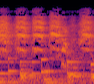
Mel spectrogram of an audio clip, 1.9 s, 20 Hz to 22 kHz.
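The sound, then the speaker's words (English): Macaws, cockatoos and parrots squawk in a loud, harsh chorus at Parrot Paradise in Jurong Bird Park in the early morning before 9 a.m., several birds calling over one another in overlapping bursts that rise and fall continuously, raucous with no talking. “You're hearing the birds of Parrot Paradise.”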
